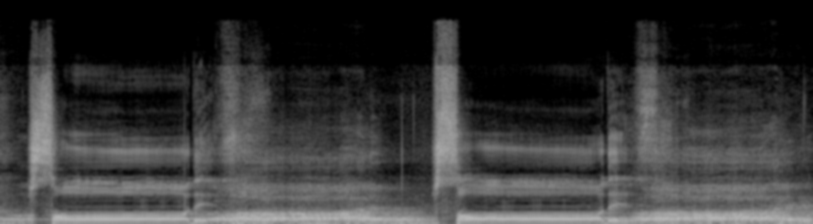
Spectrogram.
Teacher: মোটা হরফ হওয়ার কারণে এটা একটু উপর দিকে ফুলে যাবে আর উচ্চারণের সময় ঠোঁটটা হালকা একটু গোল হবে খুব বেশি গোল না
